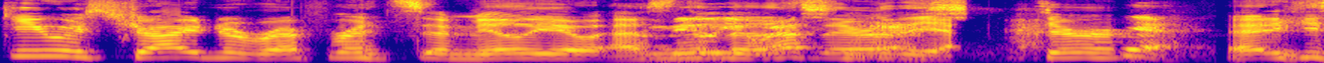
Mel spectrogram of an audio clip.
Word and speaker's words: Emilio Estevez: I think he was trying to reference Emilio Estevez there, the actor, and he somehow mispronounced his name and called him Emilio Esteban.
